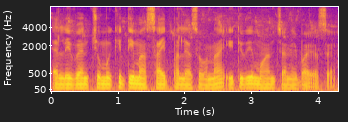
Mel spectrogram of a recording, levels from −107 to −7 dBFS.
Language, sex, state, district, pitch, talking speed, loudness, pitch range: Nagamese, male, Nagaland, Dimapur, 85 Hz, 155 wpm, -17 LUFS, 80-85 Hz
